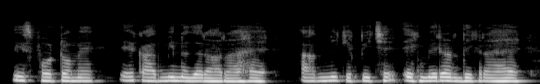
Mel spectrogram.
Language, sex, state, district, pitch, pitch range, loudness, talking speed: Hindi, male, Jharkhand, Garhwa, 160 Hz, 150-170 Hz, -13 LUFS, 190 wpm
